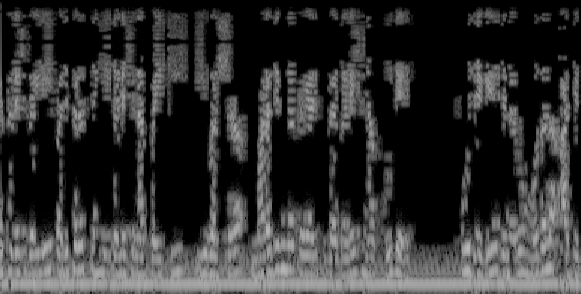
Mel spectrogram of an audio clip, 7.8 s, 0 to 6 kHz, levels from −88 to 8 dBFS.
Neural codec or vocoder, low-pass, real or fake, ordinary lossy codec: none; 5.4 kHz; real; none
